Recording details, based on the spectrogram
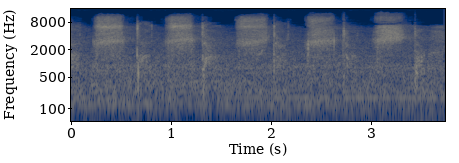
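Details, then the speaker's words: Systolic murmur of mitral regurgitation from valve damage by a large mitral vegetation in infective endocarditis: rhythmic high-pitched blowing whooshes at about 85 per minute with each ventricular contraction. "E isso vai ser auscultado como um sopro sistólico. Por quê? Porque toda vez que o ventrículo contrair, ele vai mandar um sangue turbilionar aqui no meio dessa válvula."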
